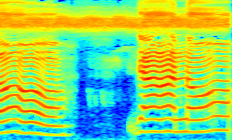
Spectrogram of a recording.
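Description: A woman singing an Assamese biya geet (wedding song) unaccompanied, holding long wavering notes, with a breath pause about a second in. A steady high insect trill runs underneath.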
